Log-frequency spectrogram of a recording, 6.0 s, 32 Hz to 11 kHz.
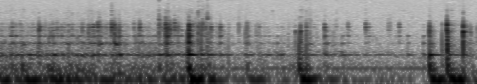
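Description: A wooden spoon stirs a wooden bowl filled with solid painted wooden cones, balls and discs. The pieces clack against each other and the bowl in a steady, low, woody rattle, with a faint sustained tone underneath. Sharper, louder knocks stand out at about 2.4, 3.8 and 5.4 to 5.6 seconds.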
